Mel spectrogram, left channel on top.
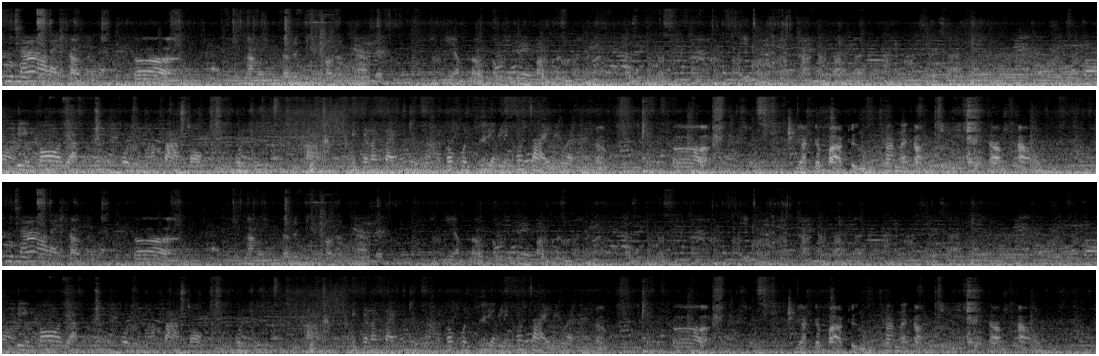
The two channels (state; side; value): quieter; right; 6.2 dB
